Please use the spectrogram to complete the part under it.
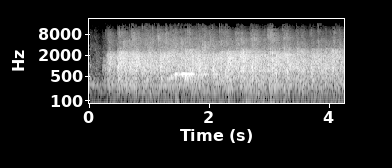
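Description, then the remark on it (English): An audience applauds steadily for a filmmaker before a film screening in Seattle, a dense wash of many hands clapping that starts abruptly and holds at an even, fairly loud level throughout without a break. “So can we give a warm round of applause”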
